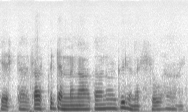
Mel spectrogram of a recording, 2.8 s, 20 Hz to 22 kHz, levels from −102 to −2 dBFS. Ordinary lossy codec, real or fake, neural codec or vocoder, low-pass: none; fake; codec, 44.1 kHz, 7.8 kbps, DAC; none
